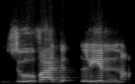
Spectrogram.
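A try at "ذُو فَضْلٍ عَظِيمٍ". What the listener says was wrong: Zo-nya panjang. Zo. Zo fadlin azimin.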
